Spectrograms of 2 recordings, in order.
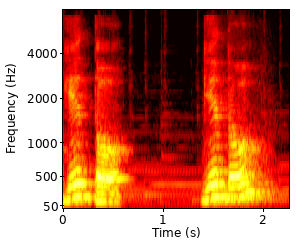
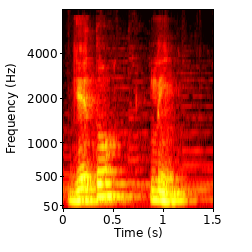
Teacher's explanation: Nesse caso, você percebe a redução de A para E. É um A tônico longo e forte, reduzindo-se para uma semivogal shevá.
